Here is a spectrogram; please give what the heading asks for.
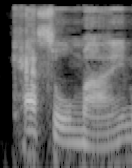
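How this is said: It is said the Victorian way. "in um, Victoria, they'll say"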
